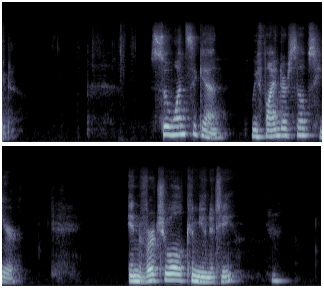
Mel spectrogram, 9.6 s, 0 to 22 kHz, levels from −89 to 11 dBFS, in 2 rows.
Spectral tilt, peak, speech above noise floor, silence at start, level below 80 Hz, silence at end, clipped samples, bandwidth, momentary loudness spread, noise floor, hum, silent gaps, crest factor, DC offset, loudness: -6 dB/octave; -4 dBFS; 63 dB; 0 s; -72 dBFS; 0.6 s; under 0.1%; 11 kHz; 19 LU; -83 dBFS; none; none; 18 dB; under 0.1%; -21 LUFS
